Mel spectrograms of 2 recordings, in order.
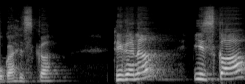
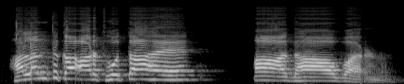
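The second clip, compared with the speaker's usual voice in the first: slow dictation; slower than usual. Shown as a demonstration. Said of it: "teacher repeats definition slowly".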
